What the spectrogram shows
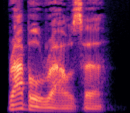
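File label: "rabble-rouser", English, uk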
